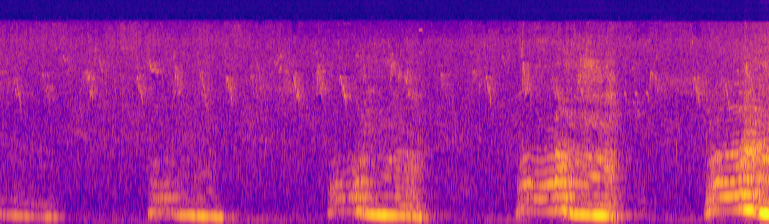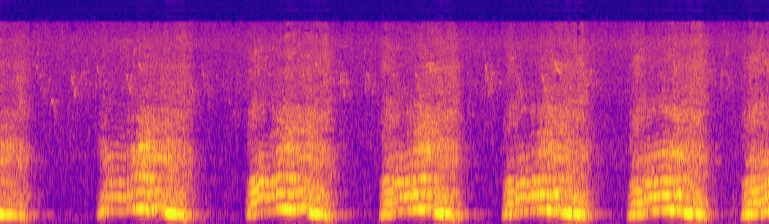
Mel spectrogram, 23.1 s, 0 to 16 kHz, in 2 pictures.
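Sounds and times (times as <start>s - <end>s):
lion roaring: 2.2s - 3.5s, 4.9s - 6.5s, 7.8s - 9.5s, 10.6s - 12.2s, 13.0s - 14.6s, 15.2s - 23.0s.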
